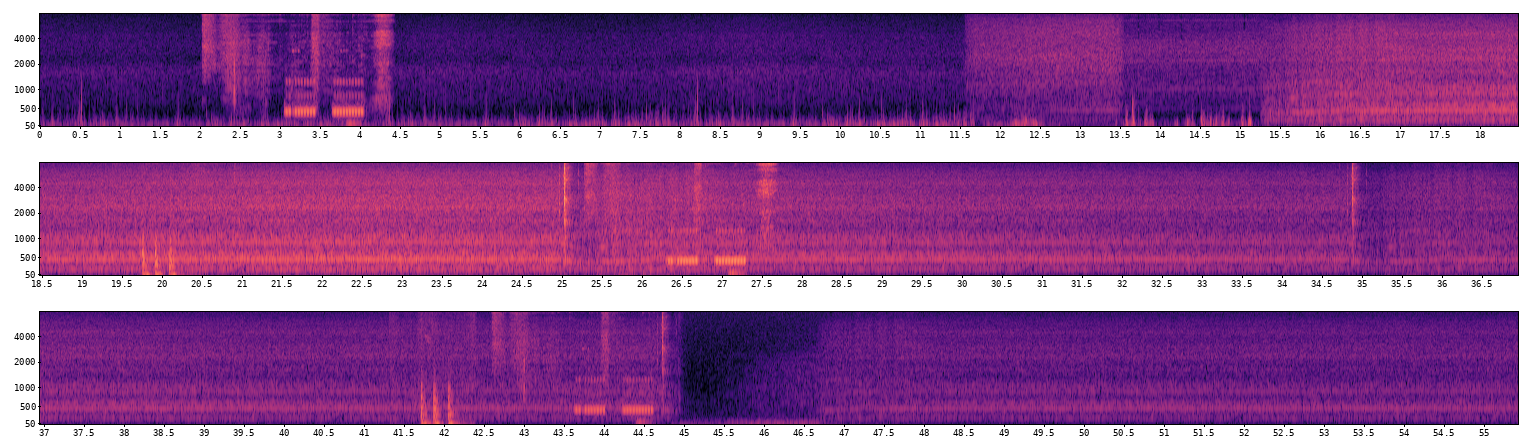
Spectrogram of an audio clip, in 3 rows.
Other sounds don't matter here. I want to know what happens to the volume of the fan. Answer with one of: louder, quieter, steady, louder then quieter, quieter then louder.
louder then quieter.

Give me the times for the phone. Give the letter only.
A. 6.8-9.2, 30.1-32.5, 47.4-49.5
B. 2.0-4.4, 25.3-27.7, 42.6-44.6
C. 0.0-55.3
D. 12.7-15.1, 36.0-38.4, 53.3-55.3
B.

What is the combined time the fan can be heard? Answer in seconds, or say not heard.
55 s.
